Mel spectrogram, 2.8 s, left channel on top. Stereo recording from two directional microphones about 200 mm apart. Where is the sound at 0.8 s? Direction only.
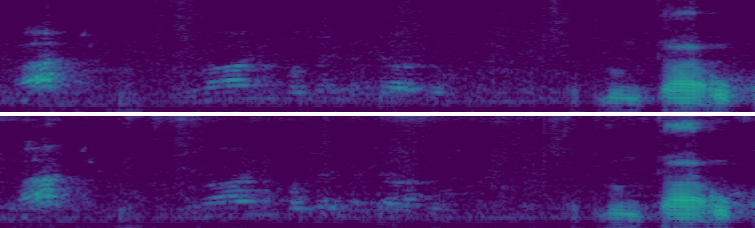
55° left (ahead or behind).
